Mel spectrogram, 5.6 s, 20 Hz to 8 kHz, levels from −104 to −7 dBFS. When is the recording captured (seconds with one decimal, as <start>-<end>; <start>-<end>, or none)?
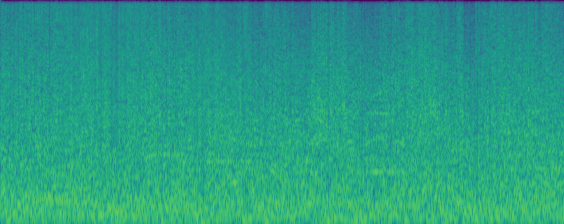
0.0-0.6; 1.4-1.9; 2.5-5.6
